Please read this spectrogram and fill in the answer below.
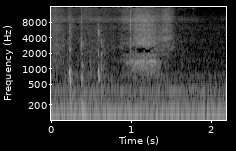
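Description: Steady low hum inside a car cabin, with a few faint clicks in the first half-second as dashboard buttons are pressed.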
